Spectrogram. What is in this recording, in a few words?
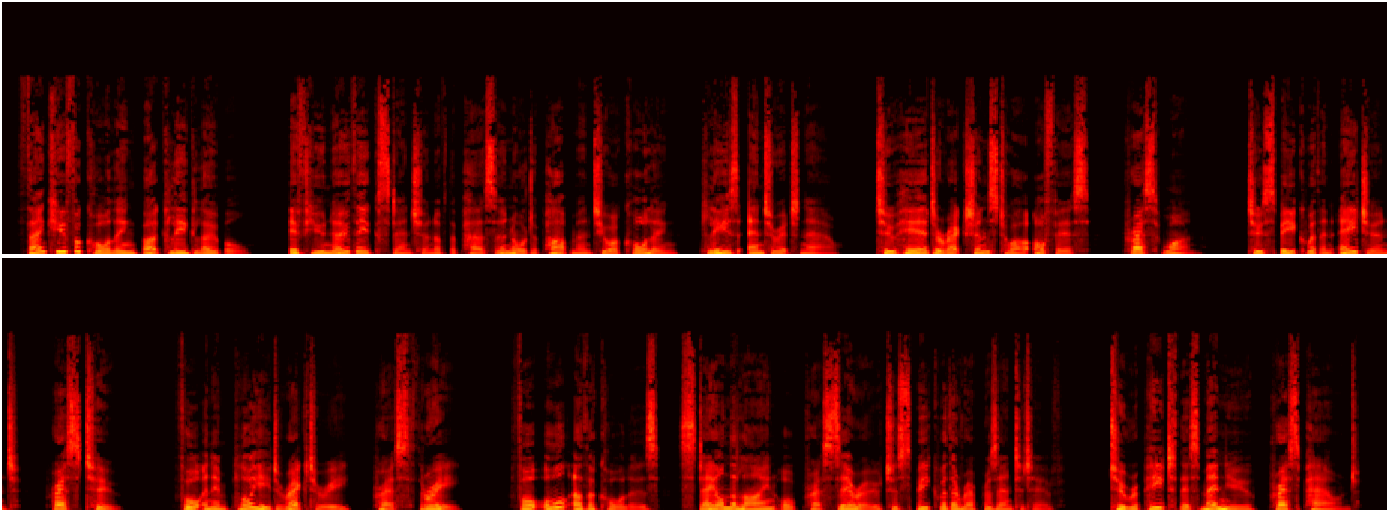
english british ivr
